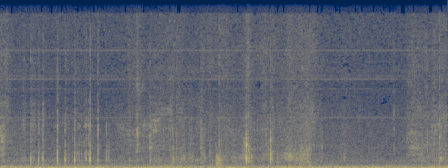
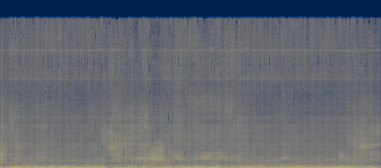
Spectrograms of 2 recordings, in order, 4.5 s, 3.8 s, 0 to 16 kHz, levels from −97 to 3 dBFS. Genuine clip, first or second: first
